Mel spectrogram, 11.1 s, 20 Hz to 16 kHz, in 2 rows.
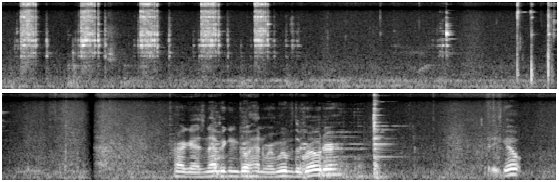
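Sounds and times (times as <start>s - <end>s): ratchet wrench clicking: 0.1s - 3.0s.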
